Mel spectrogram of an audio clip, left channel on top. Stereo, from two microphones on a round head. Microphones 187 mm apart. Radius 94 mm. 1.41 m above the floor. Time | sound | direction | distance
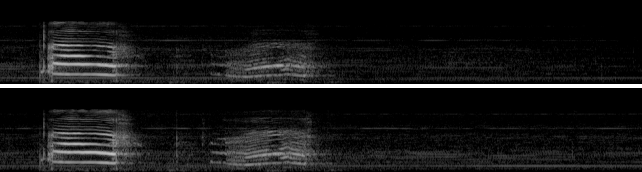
0.4 | a cat meowing | 25° left (ahead or behind) | 0.7 m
